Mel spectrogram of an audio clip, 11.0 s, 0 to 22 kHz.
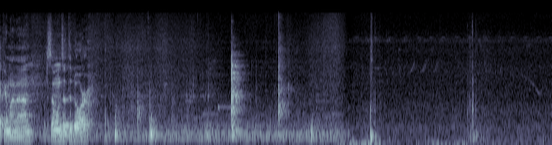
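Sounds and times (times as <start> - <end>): low room hum: 0.0 - 9.1
footsteps on hard floor: 2.0 - 4.8, 5.6 - 7.6.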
